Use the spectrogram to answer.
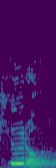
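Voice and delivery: Futile thrown out high; emphatic Futile. Acted. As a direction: punch the single word Futile. Preacher stresses key word.

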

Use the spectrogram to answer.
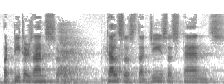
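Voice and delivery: urgent sermon delivery; fervent preaching. Acted. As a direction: preach it out to the congregation. Preaching at full force.

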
